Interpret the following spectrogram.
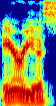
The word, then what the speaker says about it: Arius: Arius is the man whose teaching was under question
